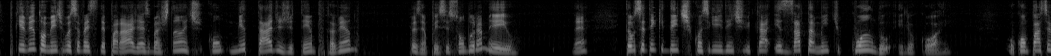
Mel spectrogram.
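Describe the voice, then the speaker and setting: Brazilian male music teacher, patient step-by-step explainer, higher-pitched voice with a gravelly edge. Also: warm tone, no echo, studio quality. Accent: Brazilian Portuguese. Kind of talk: spoken piano and music theory lesson.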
